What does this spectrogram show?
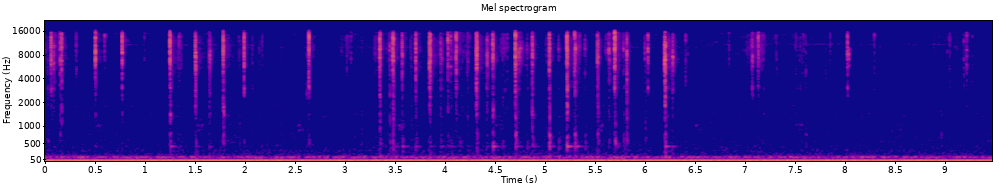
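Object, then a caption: Plastic laptop keys in metal body. Both hands type continuously with their fingertips on a MacBook Pro keyboard, whose low-profile plastic keys sit in a solid aluminum body. Quick, bright, uneven key taps run over a steady low hum.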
